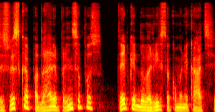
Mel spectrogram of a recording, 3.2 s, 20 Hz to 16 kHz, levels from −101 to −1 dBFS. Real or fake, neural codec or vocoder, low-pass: fake; codec, 44.1 kHz, 7.8 kbps, Pupu-Codec; 14.4 kHz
